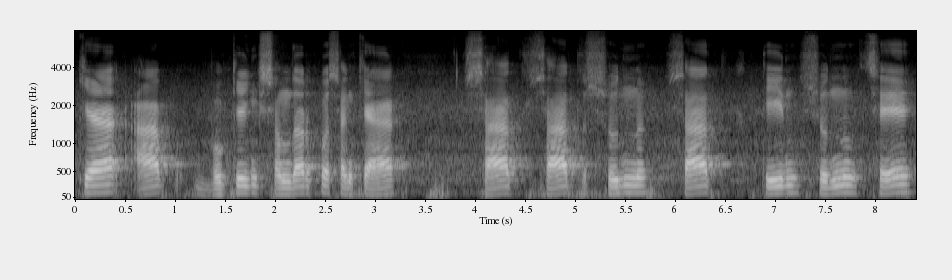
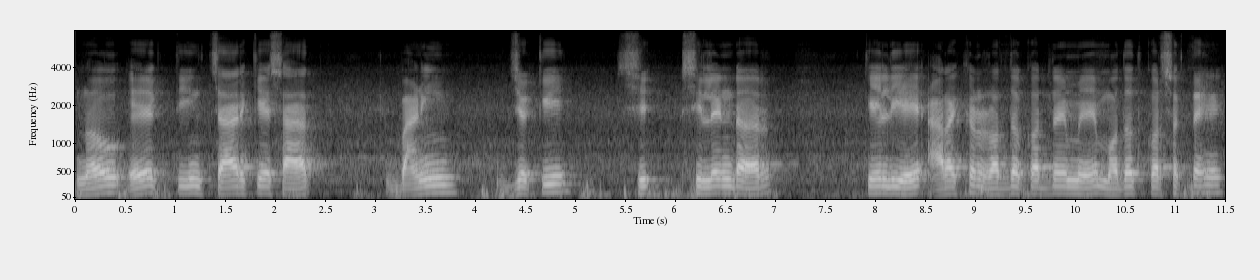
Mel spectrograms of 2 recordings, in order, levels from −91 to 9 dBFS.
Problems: constant background noise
